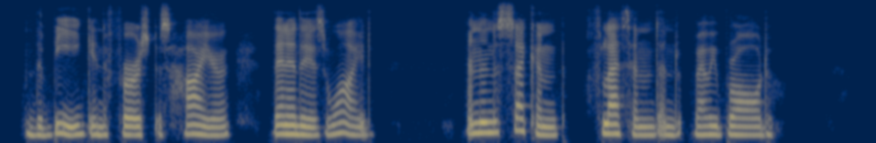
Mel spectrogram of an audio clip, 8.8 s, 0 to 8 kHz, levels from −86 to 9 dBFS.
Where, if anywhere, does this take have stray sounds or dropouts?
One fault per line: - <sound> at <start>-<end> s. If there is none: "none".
none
